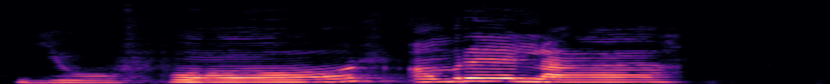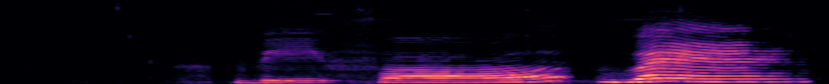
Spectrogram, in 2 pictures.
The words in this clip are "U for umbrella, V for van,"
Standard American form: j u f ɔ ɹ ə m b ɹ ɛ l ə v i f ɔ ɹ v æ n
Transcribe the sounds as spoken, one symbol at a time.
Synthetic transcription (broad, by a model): j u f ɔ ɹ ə m ɹ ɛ l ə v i f ɔ ɹ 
